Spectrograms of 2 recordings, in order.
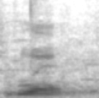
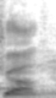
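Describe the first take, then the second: First: The name begins with an R sound. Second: The name begins with a J sound. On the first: The speaker calls it right. "but it's pronounced" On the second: The speaker calls it wrong. "It looks like Jung, as in Josh Jung"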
